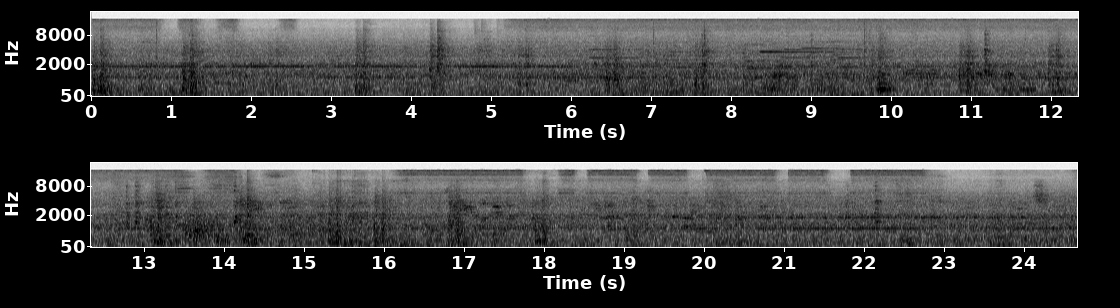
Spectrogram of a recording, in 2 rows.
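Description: Meitetsu 3150 series electric multiple unit running at speed, heard from inside the car: a continuous rumble of wheels on rail, with irregular clicks over rail joints and a steady high hum.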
